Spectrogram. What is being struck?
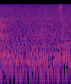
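Nothing is struck.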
